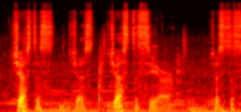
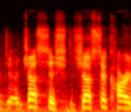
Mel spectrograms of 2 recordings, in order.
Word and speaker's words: Justiciar: Justiciar. No, Justicar is how you say it. It's just written like Justiciar.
